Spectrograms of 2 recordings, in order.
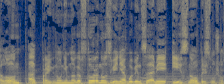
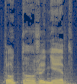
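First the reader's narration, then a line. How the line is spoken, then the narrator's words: Muttered. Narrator (Russian): пробормотал он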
